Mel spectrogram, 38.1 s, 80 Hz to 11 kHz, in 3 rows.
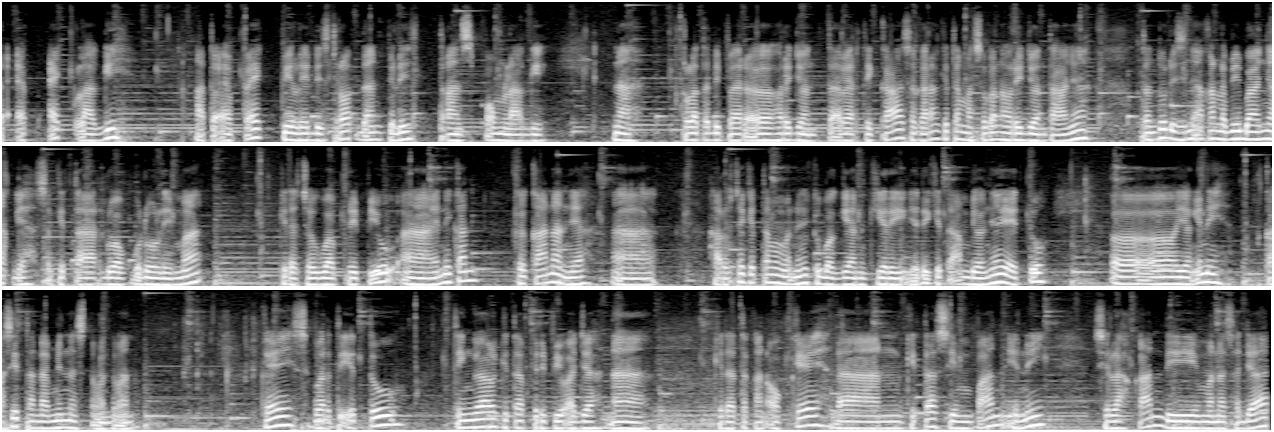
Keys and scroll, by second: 13.6-14.5 typing, 27.3 BackSpace.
